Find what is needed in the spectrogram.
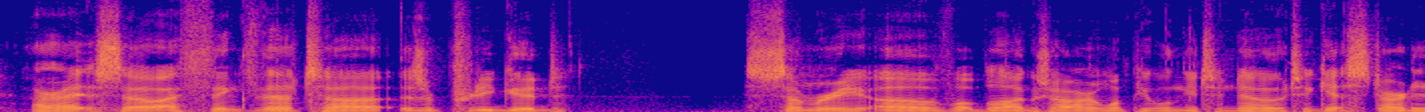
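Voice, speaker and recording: A man's bright, sharp tone stays in a monotone, flat intonation. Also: medium pitch for a man, moderate pace. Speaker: podcast host. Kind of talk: casual group chat podcast.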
